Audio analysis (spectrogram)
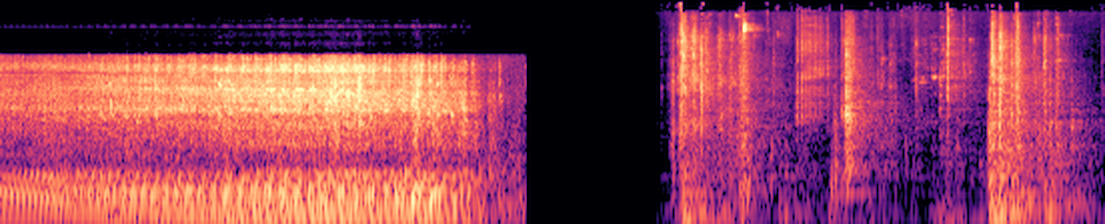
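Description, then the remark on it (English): A motorbike pulls up and idles with a steady low rumble for about five seconds, then cuts off abruptly; after a short silence come clunks and rustling handling noises. “I hear her motorbike pulling up now.”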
